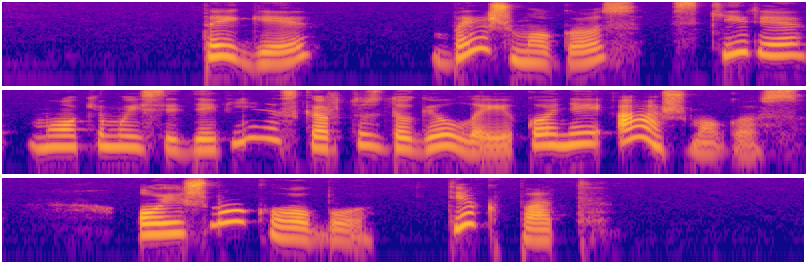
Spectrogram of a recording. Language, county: Lithuanian, Vilnius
